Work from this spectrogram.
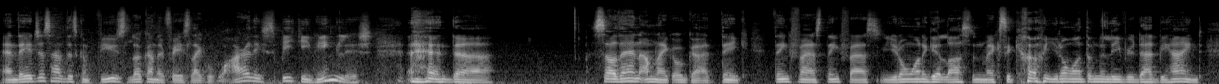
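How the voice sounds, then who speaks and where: A man speaks at a moderate pace in a plain, everyday voice, medium in pitch, with ordinary pitch variation. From United States, Mexican-American family. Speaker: gaming commentator. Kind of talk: casual gameplay commentary. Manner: casual, storytelling with fillers.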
